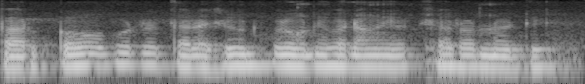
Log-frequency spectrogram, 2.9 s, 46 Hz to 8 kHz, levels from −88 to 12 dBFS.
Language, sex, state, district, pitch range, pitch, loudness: Chakma, male, Tripura, Unakoti, 130-140 Hz, 135 Hz, -14 LUFS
